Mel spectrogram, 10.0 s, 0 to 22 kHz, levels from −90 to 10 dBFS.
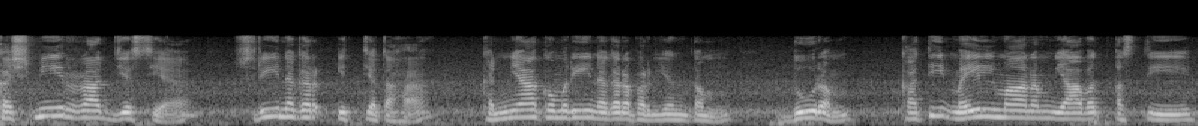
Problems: constant background noise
